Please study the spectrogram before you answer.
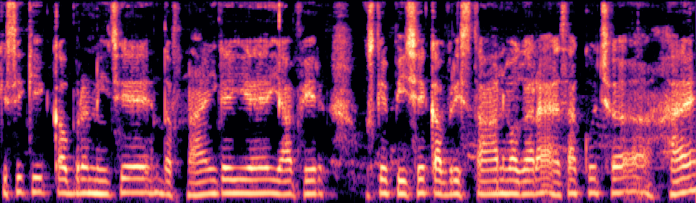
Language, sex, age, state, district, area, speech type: Hindi, male, 18-30, Uttar Pradesh, Ghazipur, rural, spontaneous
